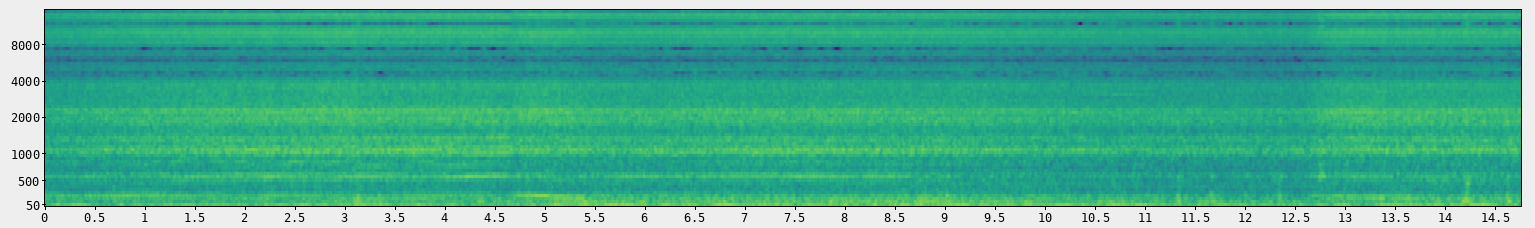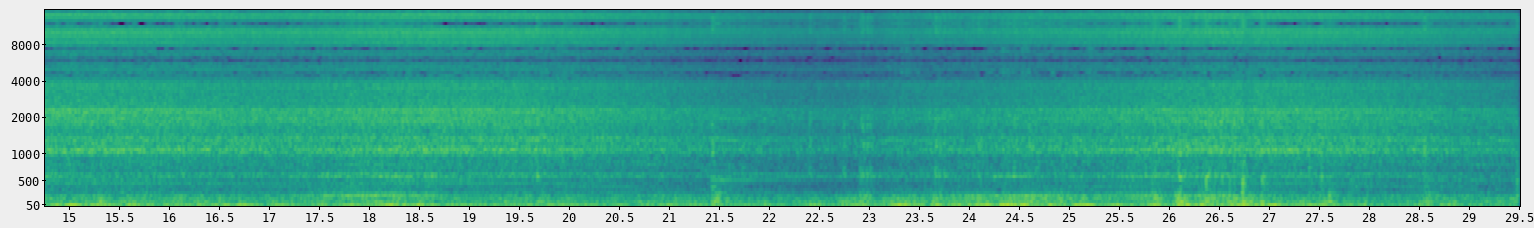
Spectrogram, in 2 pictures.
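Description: BMW 328i's straight-six engine pulling uphill, its revs rising and falling again and again through the bends, with steady wind and tyre rumble.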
